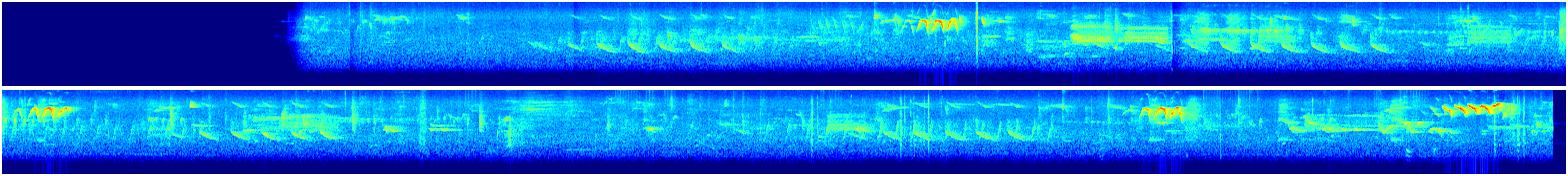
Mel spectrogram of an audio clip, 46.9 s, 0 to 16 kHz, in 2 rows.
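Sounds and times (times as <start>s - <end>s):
songbirds whistling: 8.0s - 31.6s, 35.3s - 46.8s.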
